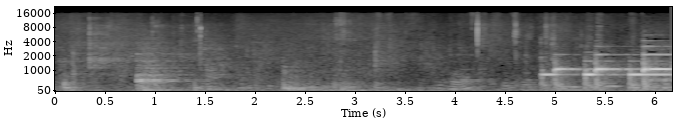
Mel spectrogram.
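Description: A few soft knocks in a hushed room, then about five seconds in a small orchestra with piano starts playing, held notes sounding over the last second.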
